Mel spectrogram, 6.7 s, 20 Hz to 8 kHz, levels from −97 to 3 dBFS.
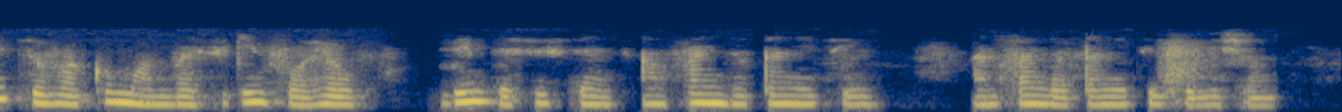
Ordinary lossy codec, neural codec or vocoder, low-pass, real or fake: AAC, 16 kbps; vocoder, 44.1 kHz, 128 mel bands every 512 samples, BigVGAN v2; 7.2 kHz; fake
